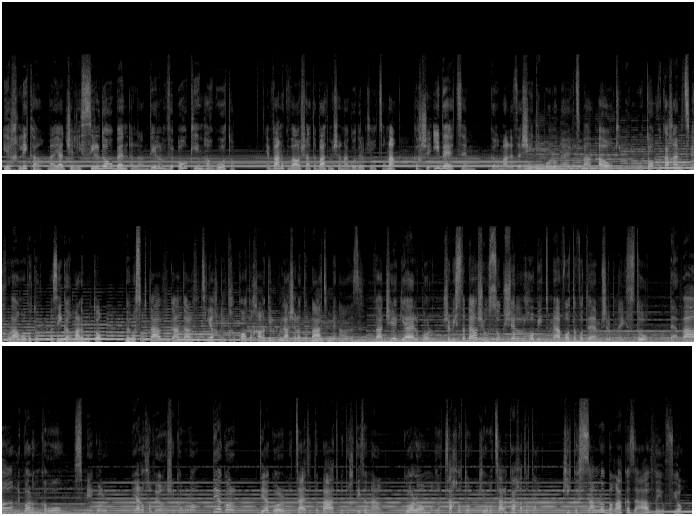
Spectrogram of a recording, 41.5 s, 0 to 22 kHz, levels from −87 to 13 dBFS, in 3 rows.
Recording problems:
background music; loud; throughout; 2 dB below the speech

